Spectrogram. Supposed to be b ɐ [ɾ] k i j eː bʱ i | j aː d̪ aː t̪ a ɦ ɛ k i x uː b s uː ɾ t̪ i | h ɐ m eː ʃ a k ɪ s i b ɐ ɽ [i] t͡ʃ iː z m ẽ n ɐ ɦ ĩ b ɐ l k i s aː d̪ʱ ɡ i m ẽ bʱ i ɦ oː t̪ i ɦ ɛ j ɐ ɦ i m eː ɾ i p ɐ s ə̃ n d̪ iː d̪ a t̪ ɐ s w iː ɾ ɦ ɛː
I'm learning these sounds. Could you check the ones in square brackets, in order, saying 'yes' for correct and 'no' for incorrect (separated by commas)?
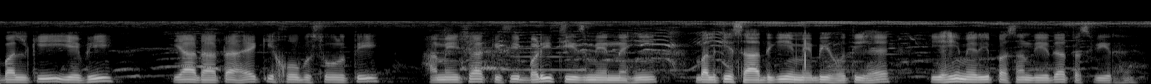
no, yes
